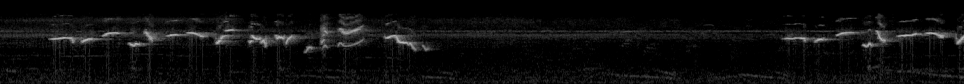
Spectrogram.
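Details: An old wild oriental magpie-robin sings in the morning, a recording meant for training caged birds. Two phrases of fast, varied whistles and slurred chirps are split by a quiet gap, with faint insects in the background.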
